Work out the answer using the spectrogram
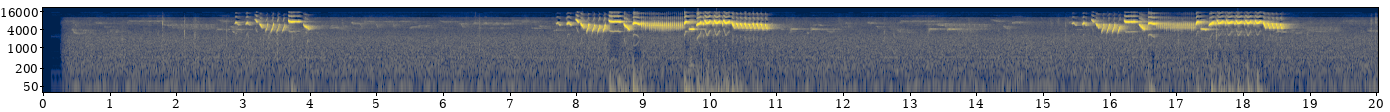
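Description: A bird singing three phrases of rapid high chirps and trills, a few seconds in, around the middle and near the end, over a steady faint hiss.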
